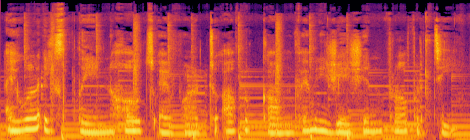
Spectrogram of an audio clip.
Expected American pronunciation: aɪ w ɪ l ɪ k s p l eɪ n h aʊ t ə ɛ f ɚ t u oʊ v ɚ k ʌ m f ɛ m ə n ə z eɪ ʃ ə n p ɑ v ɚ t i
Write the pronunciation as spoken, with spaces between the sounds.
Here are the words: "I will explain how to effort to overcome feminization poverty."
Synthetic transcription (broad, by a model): aɪ w ɪ l ɪ k s p l eɪ n h aʊ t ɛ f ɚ t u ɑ f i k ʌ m f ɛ m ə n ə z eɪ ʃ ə n p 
